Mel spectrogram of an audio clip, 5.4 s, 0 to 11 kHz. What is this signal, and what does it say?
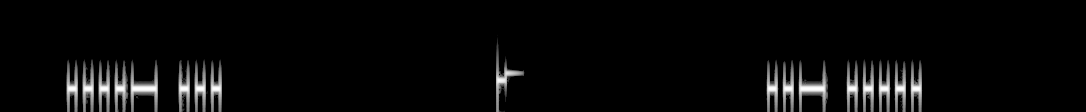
Morse code, heard as a keyed tone, about 30 wpm, 700 Hz. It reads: 4 S U 5
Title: Two Challenging Letter-Number Combinations 30wpm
